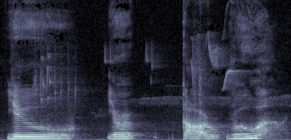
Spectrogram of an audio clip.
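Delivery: labored, struggling growling voice. A narrator voices a figure speaking a broken garu tongue, with struggling growls. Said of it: "struggling to get the right growls in his voice".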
